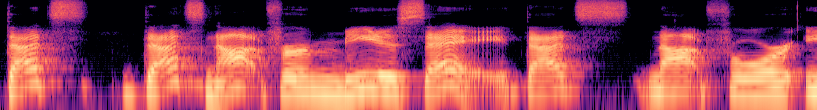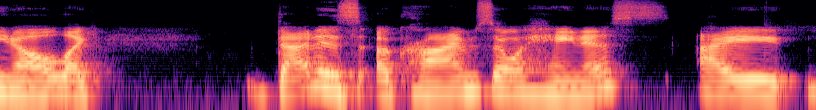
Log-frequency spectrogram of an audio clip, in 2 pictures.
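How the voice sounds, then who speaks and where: A woman's voice: medium pitch, takes it slowly, sharp tone. A woman co-hosting a reaction channel, talking casually and reflectively in an earnest, articulate, emphatic way.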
